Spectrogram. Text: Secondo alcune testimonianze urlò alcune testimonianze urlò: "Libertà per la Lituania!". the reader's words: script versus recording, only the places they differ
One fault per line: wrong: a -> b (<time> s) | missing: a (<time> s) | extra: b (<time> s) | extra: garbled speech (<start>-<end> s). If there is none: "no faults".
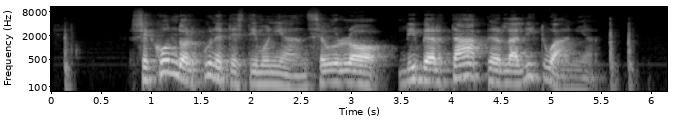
missing: alcune testimonianze urlò (3.4 s)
